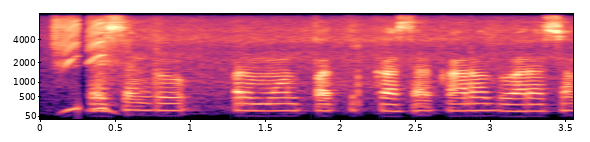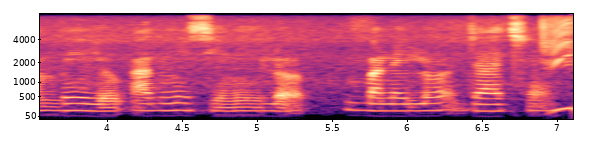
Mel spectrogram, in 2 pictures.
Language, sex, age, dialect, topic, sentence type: Maithili, male, 18-24, Angika, banking, statement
